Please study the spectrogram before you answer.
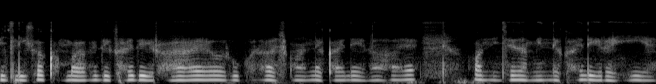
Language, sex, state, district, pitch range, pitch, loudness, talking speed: Hindi, female, Bihar, Gopalganj, 195-205 Hz, 200 Hz, -25 LUFS, 210 wpm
